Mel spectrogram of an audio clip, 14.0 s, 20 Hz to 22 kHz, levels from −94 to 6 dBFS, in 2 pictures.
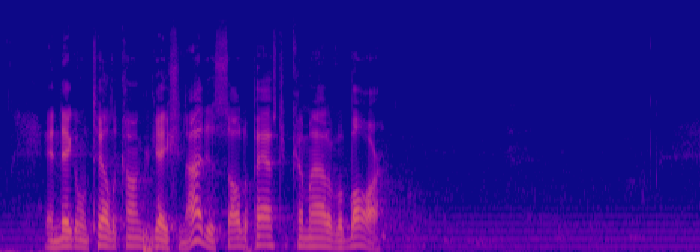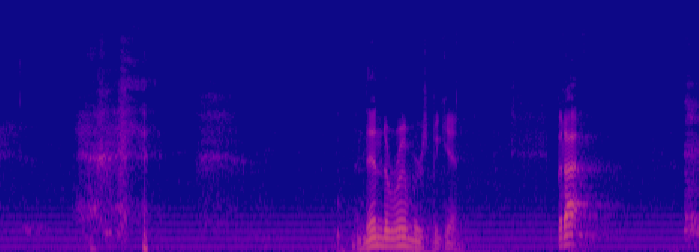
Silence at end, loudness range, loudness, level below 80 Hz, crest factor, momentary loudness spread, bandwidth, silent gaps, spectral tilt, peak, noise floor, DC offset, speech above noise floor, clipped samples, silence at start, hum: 0 s; 20 LU; -45 LUFS; -70 dBFS; 24 dB; 19 LU; 17 kHz; none; -6 dB/octave; -24 dBFS; -73 dBFS; under 0.1%; 29 dB; under 0.1%; 0.05 s; none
